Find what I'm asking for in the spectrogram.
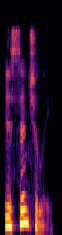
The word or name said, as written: essentially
